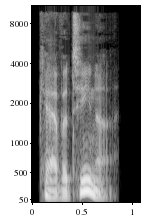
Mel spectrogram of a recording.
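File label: "cavatina", British English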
